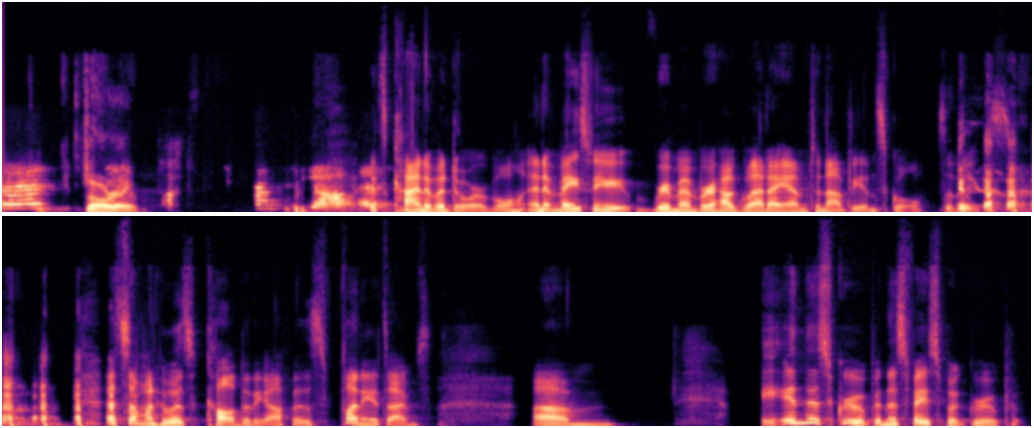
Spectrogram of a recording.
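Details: Adult speaker; typical speech.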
